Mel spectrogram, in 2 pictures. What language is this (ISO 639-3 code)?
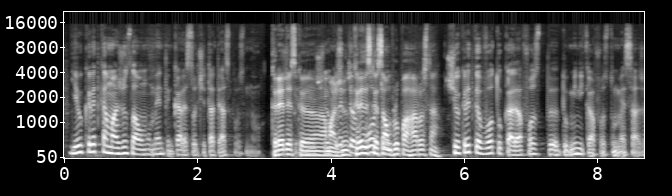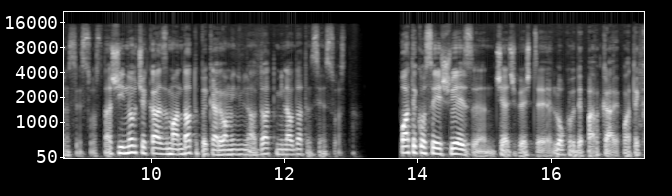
ron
